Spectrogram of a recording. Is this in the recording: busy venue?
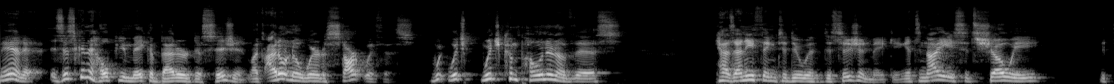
no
